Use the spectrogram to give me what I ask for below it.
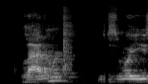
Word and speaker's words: Latimer: talk to another Latimer. And so how do you say your last name? Latimer, which is where you say Latimer. I say it with a it almost sounds like a D.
